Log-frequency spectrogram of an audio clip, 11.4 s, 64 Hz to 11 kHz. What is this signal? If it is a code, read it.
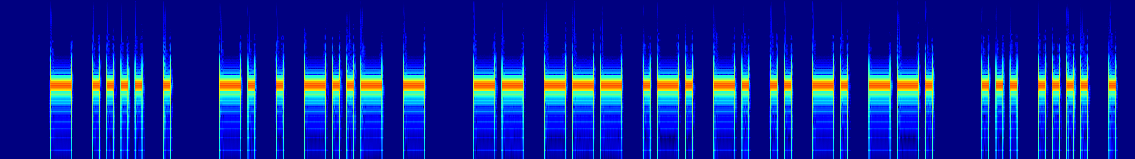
Morse code, heard as a keyed tone, about 17 wpm, 700 Hz. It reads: THE NEXT MORNING SHE
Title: Sentences from Top 1200 Words 17wpm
